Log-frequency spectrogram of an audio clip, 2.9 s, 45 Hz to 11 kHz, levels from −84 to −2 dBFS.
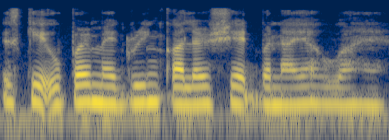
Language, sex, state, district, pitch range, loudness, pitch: Hindi, female, Arunachal Pradesh, Papum Pare, 180-195 Hz, -15 LUFS, 185 Hz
